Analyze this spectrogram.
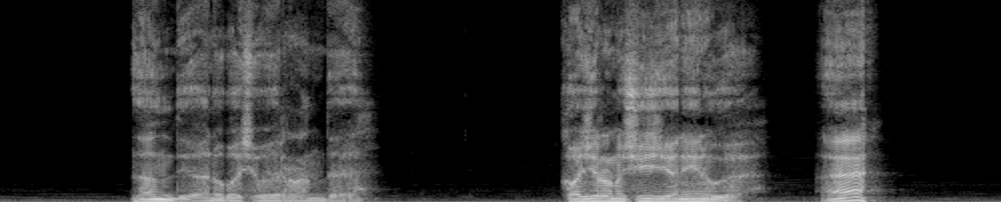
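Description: A man speaks gruffly with a rough, questioning tone.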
